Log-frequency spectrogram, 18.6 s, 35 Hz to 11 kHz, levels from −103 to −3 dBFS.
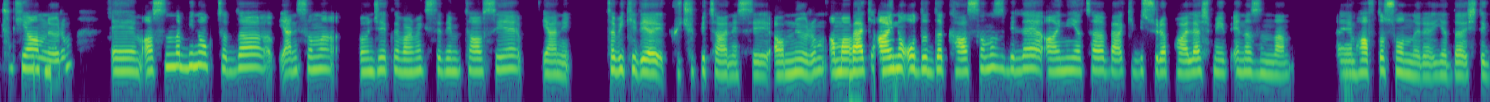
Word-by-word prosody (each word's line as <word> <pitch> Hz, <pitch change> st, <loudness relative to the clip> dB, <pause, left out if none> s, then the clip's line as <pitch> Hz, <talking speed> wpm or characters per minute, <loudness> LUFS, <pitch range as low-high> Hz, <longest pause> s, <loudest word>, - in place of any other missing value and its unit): çok 240 Hz, 0 st, -6 dB
iyi 235 Hz, -, +3 dB
anlıyorum. 215 Hz, +2 st, 0 dB, 0.5 s
Eee, 200 Hz, 0 st, 0 dB
aslında 260 Hz, +6 st, +2 dB
bir 270 Hz, +1 st, 0 dB
noktada, 250 Hz, -2 st, -1 dB
yani 200 Hz, +1 st, -1 dB
sana 225 Hz, 0 st, -3 dB, 0.3 s
öncelikle 205 Hz, +1 st, -4 dB
vermek 195 Hz, +2 st, -3 dB
istediğim 200 Hz, -2 st, -2 dB
bir -, -, -17 dB
tavsiye, 220 Hz, +3 st, -1 dB, 0.3 s
yani, 175 Hz, -3 st, -3 dB, 0.5 s
tabii 220 Hz, 0 st, 0 dB
ki 220 Hz, +1 st, -5 dB
de 185 Hz, -2 st, +4 dB
küçük 195 Hz, +3 st, -5 dB
bir 205 Hz, -, -5 dB
tanesi, 165 Hz, -2 st, -2 dB
anlıyorum 180 Hz, +4 st, -2 dB
ama 195 Hz, +1 st, +4 dB
belki 200 Hz, 0 st, +7 dB
aynı 220 Hz, +3 st, +8 dB
odada 220 Hz, -1 st, +1 dB
kalsanız 225 Hz, +3 st, +1 dB
bile 225 Hz, +1 st, 0 dB
aynı 200 Hz, +1 st, -1 dB
yatağı 210 Hz, -1 st, -2 dB
belki 190 Hz, 0 st, -3 dB
bir -, -, -9 dB
süre 195 Hz, -1 st, +4 dB
paylaşmayıp, 190 Hz, 0 st, -1 dB
en 195 Hz, 0 st, -6 dB
azından, 170 Hz, -4 st, -4 dB, 0.6 s
emm, 175 Hz, 0 st, -5 dB
hafta 190 Hz, +3 st, +2 dB
sonları 165 Hz, -6 st, +2 dB
ya 160 Hz, -1 st, -9 dB
da 165 Hz, 0 st, -1 dB
g 155 Hz, -, -3 dB
işte 155 Hz, 0 st, -3 dB
200 Hz, 140 wpm, -22 LUFS, 185-220 Hz, 0.6 s, aynı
